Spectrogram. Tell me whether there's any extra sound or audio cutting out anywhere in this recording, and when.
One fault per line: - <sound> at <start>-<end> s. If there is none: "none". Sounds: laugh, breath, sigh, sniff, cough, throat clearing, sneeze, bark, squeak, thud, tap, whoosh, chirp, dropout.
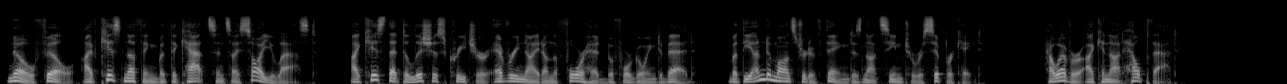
none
